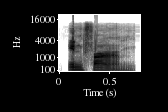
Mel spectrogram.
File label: "infirm", American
